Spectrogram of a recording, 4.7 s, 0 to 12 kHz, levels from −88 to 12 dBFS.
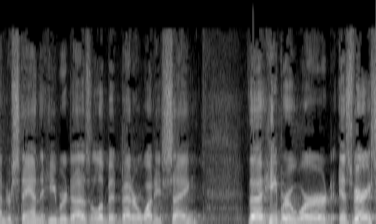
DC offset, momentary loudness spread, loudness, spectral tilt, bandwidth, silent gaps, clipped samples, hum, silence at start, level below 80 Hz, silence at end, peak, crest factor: under 0.1%; 8 LU; -18 LUFS; -5 dB/octave; 11 kHz; none; under 0.1%; none; 0 s; -60 dBFS; 0 s; 0 dBFS; 18 dB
